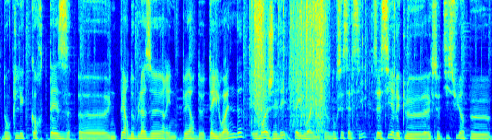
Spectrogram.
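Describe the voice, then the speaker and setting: A man's voice: medium pitch, unhurried, few pauses. Guy vlogging about his stuff, lots of ums and restarts, kinda stumbly, faint music under it. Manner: hesitant, full of fillers and self-corrections. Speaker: sneaker vlogger. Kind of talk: casual show-and-tell.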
